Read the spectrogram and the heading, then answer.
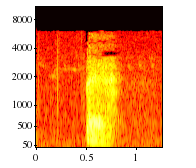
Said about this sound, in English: It's a parrot. There's a watchdog of a bird for you.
